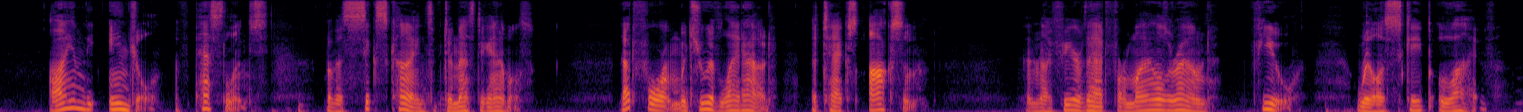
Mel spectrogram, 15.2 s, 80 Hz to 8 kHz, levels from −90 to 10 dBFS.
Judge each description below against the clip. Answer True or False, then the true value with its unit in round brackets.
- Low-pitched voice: True (120 Hz)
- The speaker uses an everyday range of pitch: True (4.5 semitones)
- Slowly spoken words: True (130 wpm)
